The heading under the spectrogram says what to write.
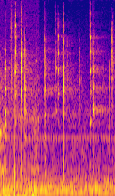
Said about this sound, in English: And I believe it's probably your turn to roll the dice. You're required to learn as you play. Roll. Okay, I'll roll them.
